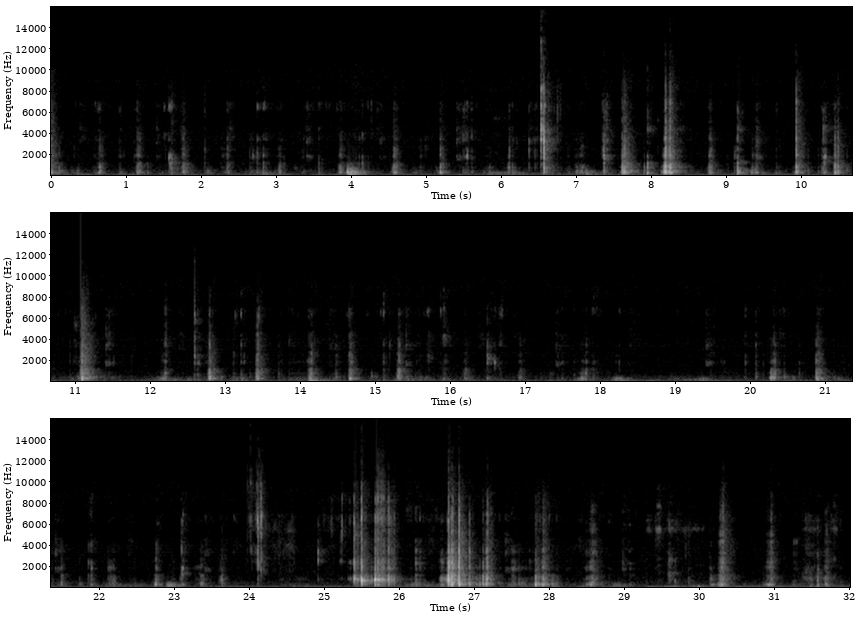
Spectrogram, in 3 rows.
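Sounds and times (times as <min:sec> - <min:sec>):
chalk crunching while chewed: 0:20.0 - 0:31.9.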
